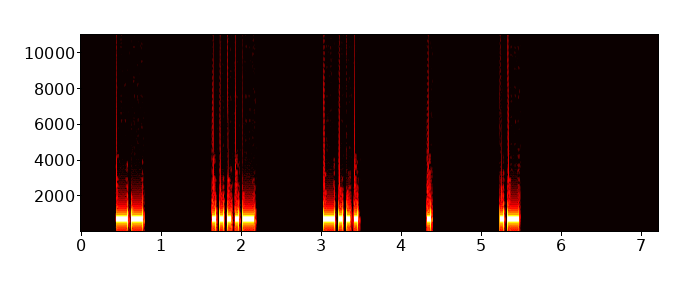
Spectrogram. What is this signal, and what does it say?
Morse code, heard as a keyed tone, about 25 wpm, spaced as for 9 wpm, 700 Hz. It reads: M4BEA
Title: USA Call Signs - 6 Characters - 6x Character Spacing - 25wpm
